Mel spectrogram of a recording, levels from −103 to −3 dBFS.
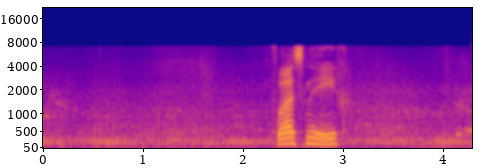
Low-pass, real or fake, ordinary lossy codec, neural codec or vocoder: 7.2 kHz; fake; none; codec, 16 kHz, 1 kbps, X-Codec, HuBERT features, trained on balanced general audio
